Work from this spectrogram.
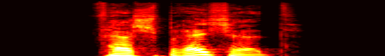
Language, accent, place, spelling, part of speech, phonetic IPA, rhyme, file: German, Germany, Berlin, versprechet, verb, [fɛɐ̯ˈʃpʁɛçət], -ɛçət, De-versprechet.ogg
- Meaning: second-person plural subjunctive I of versprechen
